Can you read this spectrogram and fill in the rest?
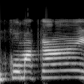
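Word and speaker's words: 細かい: từ khác là từ komakai nếu m thừa Cai ra ngoài thì là komakai này đúng không hay là nếu m thừa y ra ngoài thì đọc là hô sôi đó đúng không ạ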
